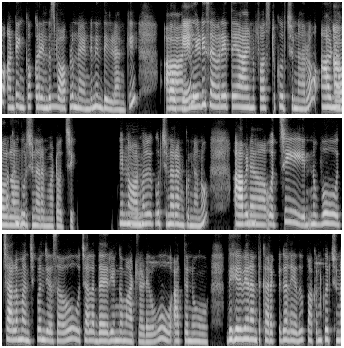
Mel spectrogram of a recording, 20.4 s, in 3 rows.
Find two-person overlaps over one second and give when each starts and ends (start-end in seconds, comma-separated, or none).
none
